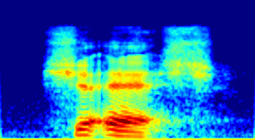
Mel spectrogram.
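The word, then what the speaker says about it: she'esh (שש): The word for six in Hebrew is she'esh. All right? In Hebrew, we'd spell it with a shin and another shin.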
